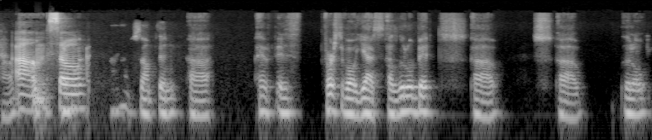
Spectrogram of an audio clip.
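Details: Aphasia after a stroke in a male support-group member who reports difficulty expressing himself since the stroke; hesitations and repetitions heard.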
